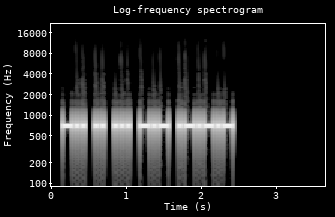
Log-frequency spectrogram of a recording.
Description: Morse code, heard as a keyed tone, about 28 wpm, 700 Hz. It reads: DISK.
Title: Sentences from Top 1000 Words - Review Part 6 - 28wpm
